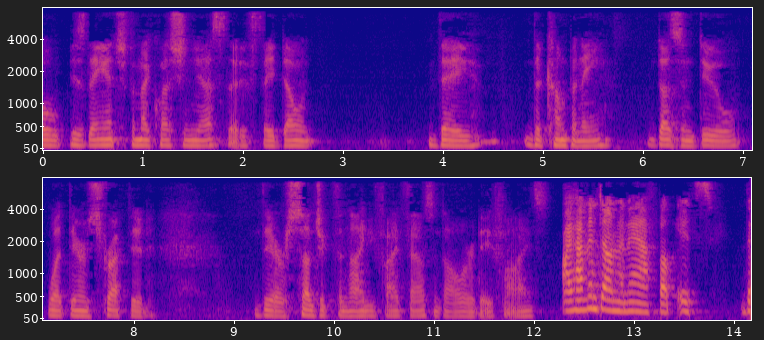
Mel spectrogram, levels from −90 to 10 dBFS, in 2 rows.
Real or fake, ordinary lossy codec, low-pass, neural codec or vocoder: fake; MP3, 32 kbps; 7.2 kHz; codec, 16 kHz, 1.1 kbps, Voila-Tokenizer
